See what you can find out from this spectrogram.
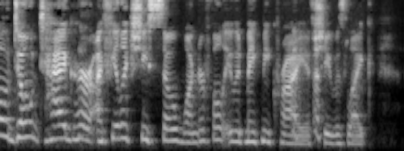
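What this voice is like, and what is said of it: Usual voice. Nothing is said of it.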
